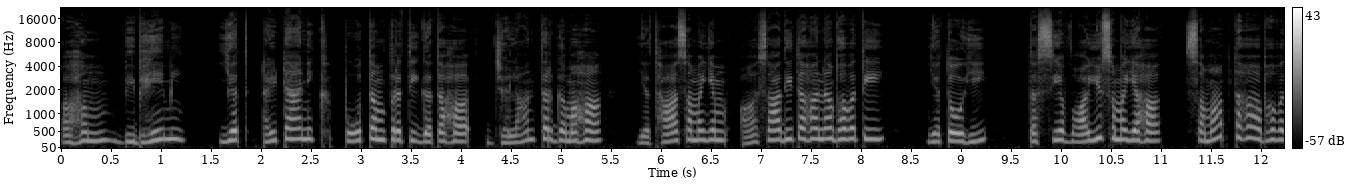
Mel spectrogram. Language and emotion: Sanskrit, fearful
